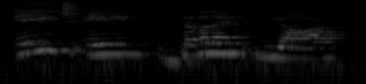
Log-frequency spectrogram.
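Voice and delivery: slow letter-by-letter spelling. Shown as a demonstration. Teacher spelling a word for learners, slow spelling. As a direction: spell it out, a small gap after each letter. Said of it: "letter spell करती हूँ".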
